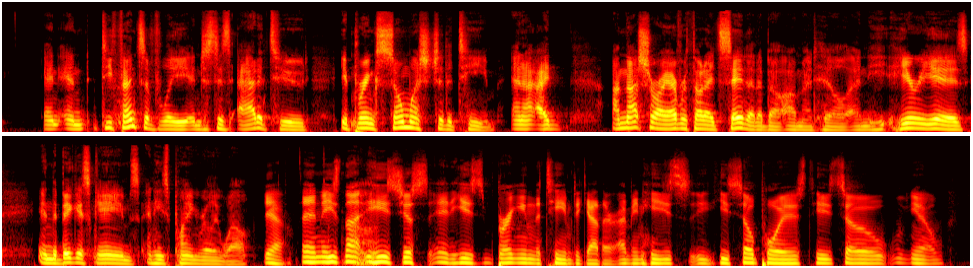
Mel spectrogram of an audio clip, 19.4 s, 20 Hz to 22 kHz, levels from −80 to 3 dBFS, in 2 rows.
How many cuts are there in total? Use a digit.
0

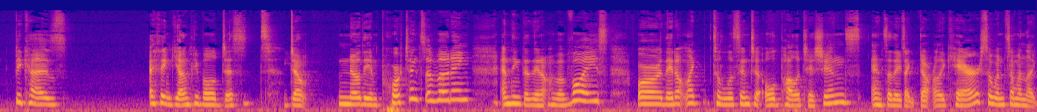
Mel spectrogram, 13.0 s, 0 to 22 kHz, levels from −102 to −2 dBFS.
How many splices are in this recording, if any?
2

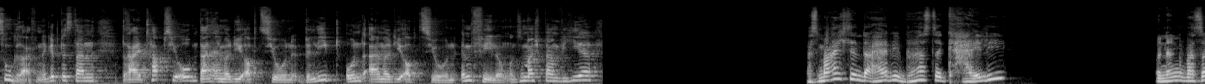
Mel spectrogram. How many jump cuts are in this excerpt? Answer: 1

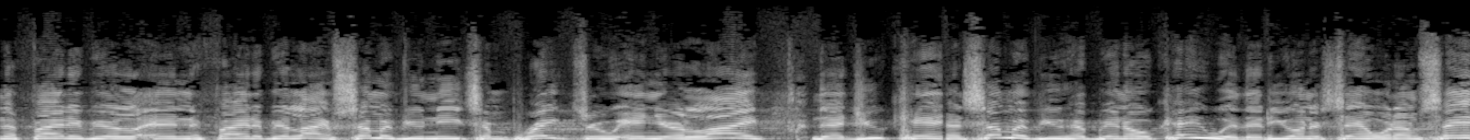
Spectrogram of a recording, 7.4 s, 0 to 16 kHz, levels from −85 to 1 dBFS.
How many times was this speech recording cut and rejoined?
2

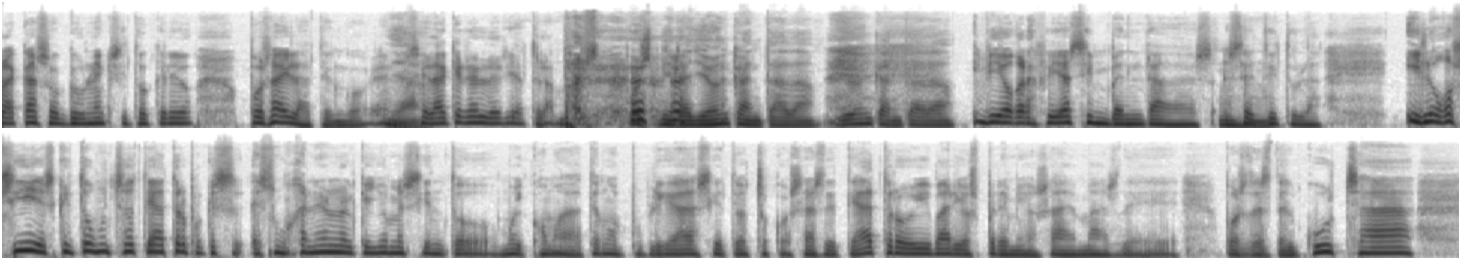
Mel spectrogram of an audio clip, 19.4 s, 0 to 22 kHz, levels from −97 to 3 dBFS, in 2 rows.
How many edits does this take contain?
0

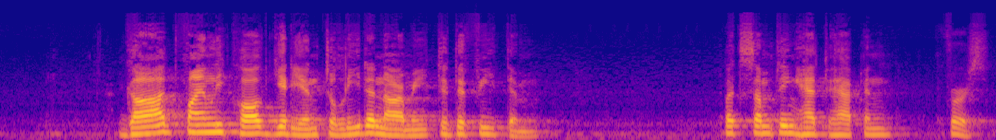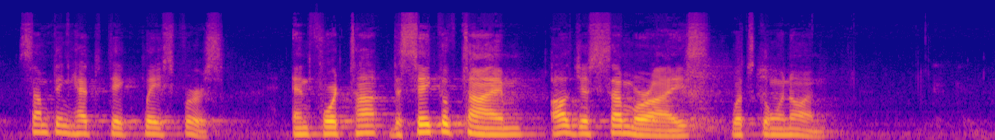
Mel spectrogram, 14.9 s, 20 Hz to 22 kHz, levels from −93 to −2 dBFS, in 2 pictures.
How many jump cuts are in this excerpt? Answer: 2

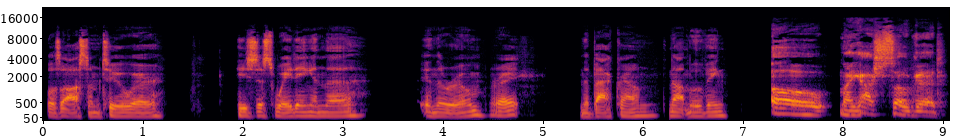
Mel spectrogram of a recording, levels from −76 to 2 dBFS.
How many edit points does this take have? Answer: 1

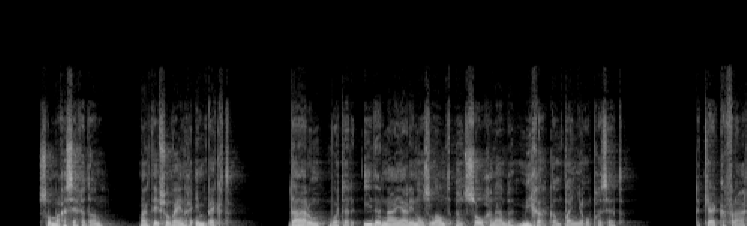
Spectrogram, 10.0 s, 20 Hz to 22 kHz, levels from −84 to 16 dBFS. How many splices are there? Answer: 2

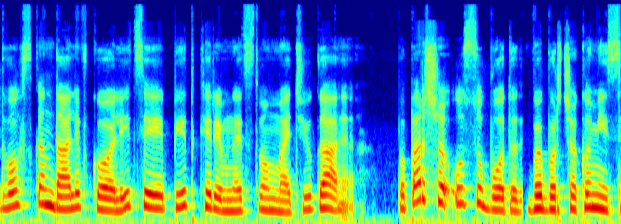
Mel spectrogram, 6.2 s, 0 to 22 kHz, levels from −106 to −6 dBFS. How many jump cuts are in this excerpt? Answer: 1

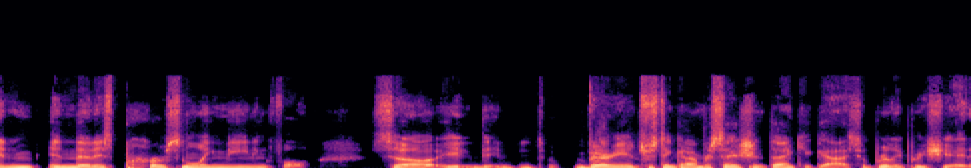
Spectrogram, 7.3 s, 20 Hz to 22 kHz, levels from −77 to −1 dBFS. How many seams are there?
0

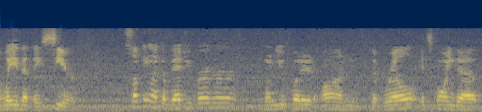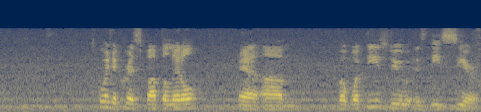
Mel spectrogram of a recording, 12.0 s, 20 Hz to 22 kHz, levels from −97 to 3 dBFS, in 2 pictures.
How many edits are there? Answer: 0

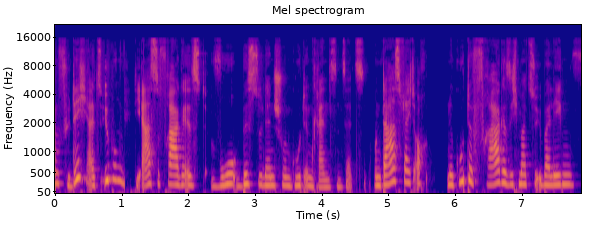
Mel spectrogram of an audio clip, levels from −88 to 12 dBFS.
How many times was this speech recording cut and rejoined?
2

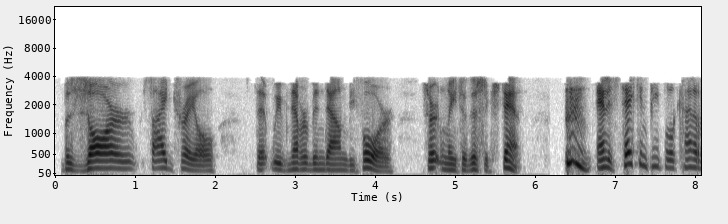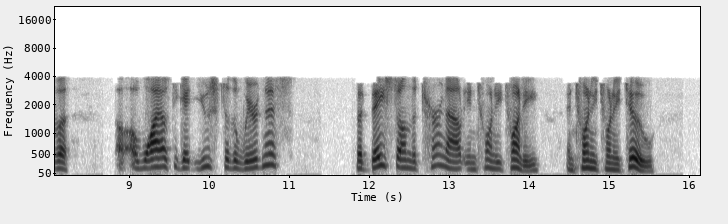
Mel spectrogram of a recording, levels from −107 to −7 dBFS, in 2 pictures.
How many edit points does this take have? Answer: 0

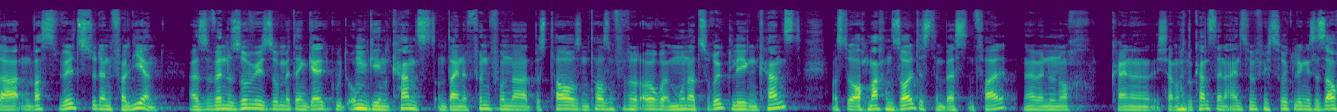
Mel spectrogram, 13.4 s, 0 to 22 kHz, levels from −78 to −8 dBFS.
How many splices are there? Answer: 2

